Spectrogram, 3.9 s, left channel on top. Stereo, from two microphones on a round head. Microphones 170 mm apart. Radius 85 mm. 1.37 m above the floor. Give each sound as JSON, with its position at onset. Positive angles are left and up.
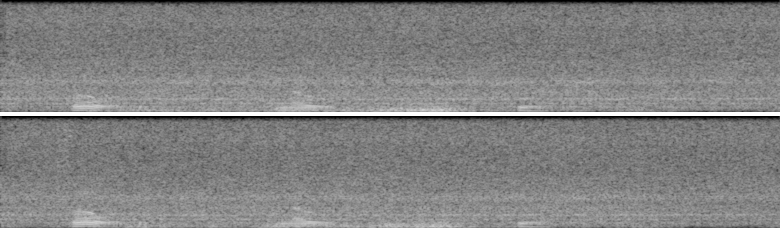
{"t": 0.3, "sound": "a man speaking", "side_deg": -35}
